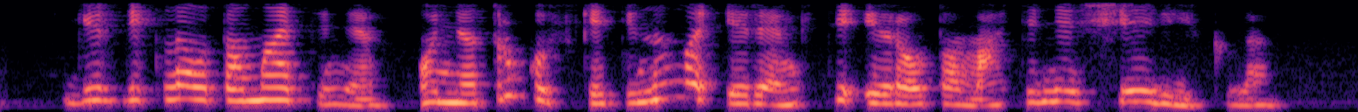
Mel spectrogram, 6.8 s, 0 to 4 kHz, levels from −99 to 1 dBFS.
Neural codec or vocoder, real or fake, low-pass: none; real; 3.6 kHz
